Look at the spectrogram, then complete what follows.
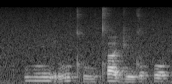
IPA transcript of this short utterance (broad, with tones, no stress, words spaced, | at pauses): vuː˦ŋi˨ɾuː˦ tʰuː˨ tʰa˦˨d͡ʒĩ˨do˦ko˦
